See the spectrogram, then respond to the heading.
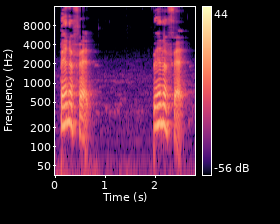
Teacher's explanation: three syllables here our emphasis on the first syllable that add sound benefit benefit that second syllable that's where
